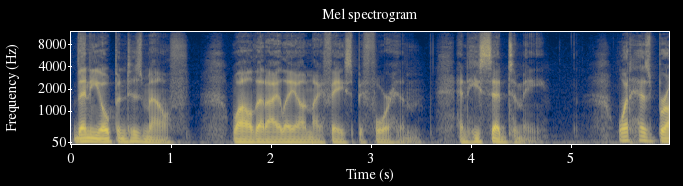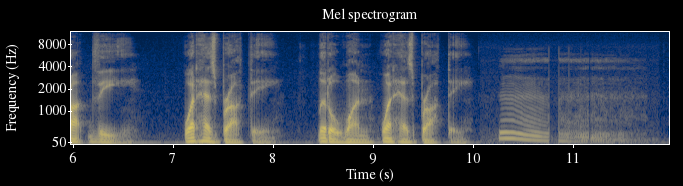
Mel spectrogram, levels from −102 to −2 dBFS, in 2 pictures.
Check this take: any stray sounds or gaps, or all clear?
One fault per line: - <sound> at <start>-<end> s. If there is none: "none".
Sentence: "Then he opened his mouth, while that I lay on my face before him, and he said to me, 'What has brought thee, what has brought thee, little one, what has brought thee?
- sigh at 10.3-11.8 s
